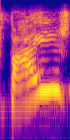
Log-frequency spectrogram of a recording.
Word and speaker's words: pais: It's different from país. When there is an accent on the I, the word is país. País is country.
